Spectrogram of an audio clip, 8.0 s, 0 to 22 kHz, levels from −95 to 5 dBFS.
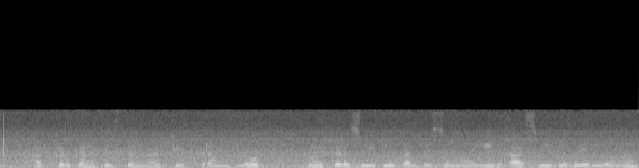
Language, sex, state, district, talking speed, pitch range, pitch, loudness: Telugu, female, Andhra Pradesh, Sri Satya Sai, 75 wpm, 185-205 Hz, 195 Hz, -19 LUFS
